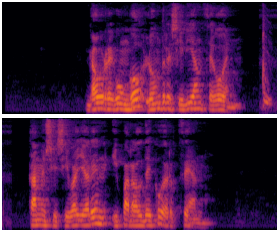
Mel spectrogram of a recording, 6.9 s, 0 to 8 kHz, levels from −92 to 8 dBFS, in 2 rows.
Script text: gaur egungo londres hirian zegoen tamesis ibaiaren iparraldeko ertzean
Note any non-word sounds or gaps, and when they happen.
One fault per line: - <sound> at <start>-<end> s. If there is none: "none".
- chirp at 3.3-3.5 s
